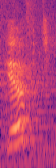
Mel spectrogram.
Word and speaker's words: gift: Let's listen to that word. G, gift. Is that going to be a j, or a g? It's a g. It's a hard G. So hard G. The gift goes to the hard G.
